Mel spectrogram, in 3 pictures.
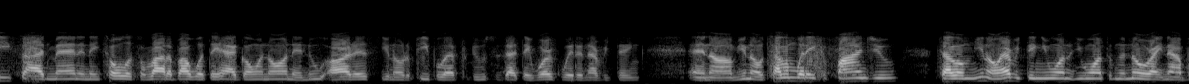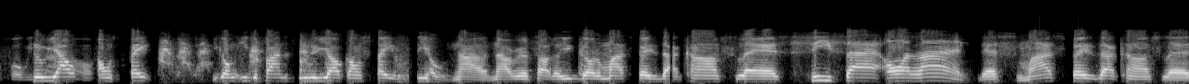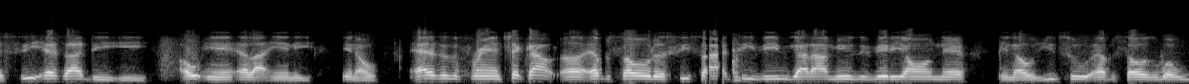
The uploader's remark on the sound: called in today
